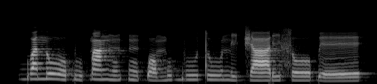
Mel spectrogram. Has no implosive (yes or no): no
